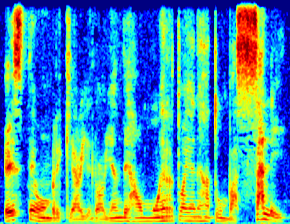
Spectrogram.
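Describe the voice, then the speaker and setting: A man's voice: medium pitch, normal speed, warm tone. A man giving a Bible reflection in a conversational way, with many fillers and tag questions. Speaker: preacher.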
